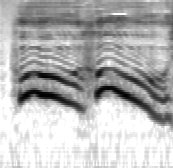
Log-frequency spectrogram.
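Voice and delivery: very loud, high, drawn-out hoots; angry owl hooting at full volume. A narrator's reading. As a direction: hoot sharply like an indignant owl. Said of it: "said the owl angrily".

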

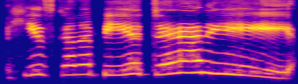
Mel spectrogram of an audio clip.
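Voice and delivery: mock gushing in a high voice; emotional Josh. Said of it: "he's predictably emotional".

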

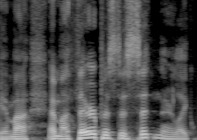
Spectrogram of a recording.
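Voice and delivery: ordinary delivery

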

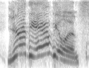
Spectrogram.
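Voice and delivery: teasing a friend with a high mock retort; mock exasperated wife. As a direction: jab at the husband in a high put-on voice. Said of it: "You're like".

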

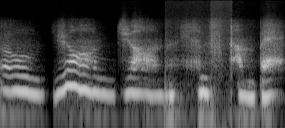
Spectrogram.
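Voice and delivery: breathy unvoiced whisper. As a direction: whisper his name in relief. Whispering as he returns.

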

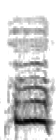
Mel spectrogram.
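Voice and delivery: high, loud sustained woo; mock "woo" whoop. Dad gloating as the dog does tricks, mock whooping.

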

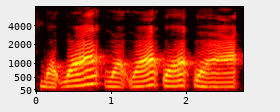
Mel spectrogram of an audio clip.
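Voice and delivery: muffled trombone-like wah wah; muffled wah wah talk. Retold or imitated. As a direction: Peanuts adult voice, muffled and droning. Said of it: "that adult voice".

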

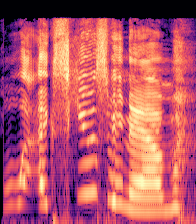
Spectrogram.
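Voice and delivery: a startled, disbelieving yelp; sharp high disbelief; shocked. Real, not acted. Shocked reaction.

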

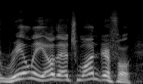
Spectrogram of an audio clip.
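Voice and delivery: high fake delight; gushing with fake delight; mock gushing. Oprah voiced gushing.

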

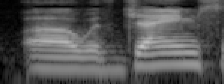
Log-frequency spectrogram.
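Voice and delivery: ordinary talk, nothing marked

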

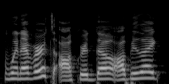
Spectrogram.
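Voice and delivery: ordinary delivery

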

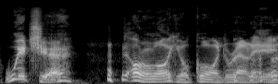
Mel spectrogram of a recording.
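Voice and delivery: put-on British villager voice; Witcher blacksmith. Blacksmith unwelcoming to the Witcher, hammed-up British accent. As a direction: play a suspicious game blacksmith with a mock British accent. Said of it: "a blacksmith in The Witcher".

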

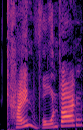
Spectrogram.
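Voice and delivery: outraged disbelief. Acted. Outraged model voiced.

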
